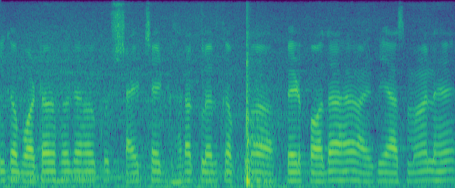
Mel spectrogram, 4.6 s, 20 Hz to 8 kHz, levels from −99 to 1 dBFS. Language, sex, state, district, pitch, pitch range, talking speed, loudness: Hindi, male, Jharkhand, Palamu, 140 Hz, 135-145 Hz, 145 wpm, -21 LUFS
